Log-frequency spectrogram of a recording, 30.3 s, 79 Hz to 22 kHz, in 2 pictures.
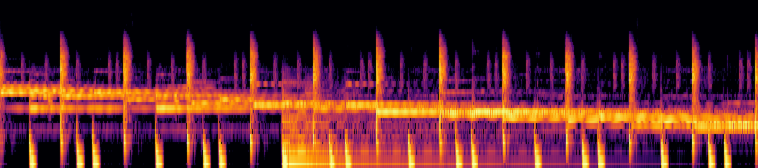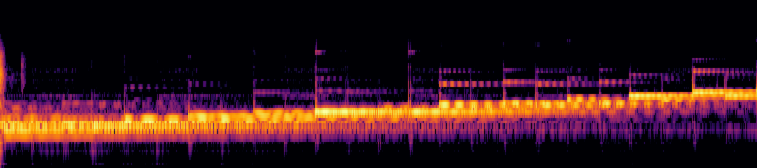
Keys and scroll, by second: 6.6 Escape, 13.1 4, 16.9 5, 21.0 ctrl+1, 26.6 3, 27.0 ], 29.1 p, 29.8 c, 29.9 Return.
